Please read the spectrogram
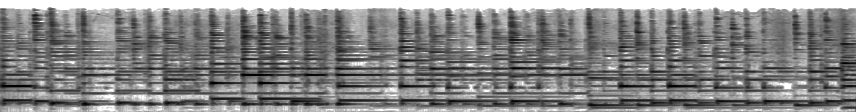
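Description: Solo ukulele playing an instrumental, plucked melody notes and chords ringing at an even pace.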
